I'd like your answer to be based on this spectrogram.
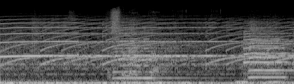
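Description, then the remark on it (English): Two sharp explosion-style sound-effect blasts, about a second and a half apart, played during the Island Mix Hour DJ mix, cut through a loud, continuous wash of wailing, siren-like sweeping tones, with a deep rumble underneath and no talking. “So I love how the sound Explosion playing.”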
